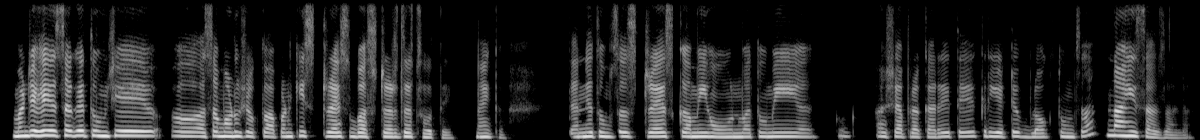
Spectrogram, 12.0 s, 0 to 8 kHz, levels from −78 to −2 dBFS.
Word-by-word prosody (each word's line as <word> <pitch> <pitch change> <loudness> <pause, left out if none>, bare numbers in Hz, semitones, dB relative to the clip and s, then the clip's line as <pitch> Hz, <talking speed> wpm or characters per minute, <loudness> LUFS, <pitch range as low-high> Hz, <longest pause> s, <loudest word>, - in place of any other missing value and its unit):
म्हणजे 260 +2 +6
हे 285 0 +7
सगळे 280 +1 +4
तुमचे 270 0 +3 0.5
अ, 260 - -8 0.3
असं 225 +3 -1
म्हणू 240 0 +4
शकतो 230 -1 -4
आपण, 225 +1 -1
की 260 - -1
स्ट्रेस 235 -3 0
बस्टरच 215 -1 0
होते, 175 -5 -6 0.3
नाही 205 0 -1
का. 165 - -18 0.7
त्याने 210 +3 +1
तुमचं 230 0 0
स्ट्रेस 225 +1 -1
कमी 225 -1 +2
होऊन 205 -1 0
मग 210 0 -1
तुम्ही 225 0 0
अ, 210 -1 -6 0.7
अशा 220 -1 -3
प्रकारे 210 +1 -4
ते 235 0 -4
क्रिएटिव 235 -1 -3
ब्लॉक 200 0 -6
तुमचा 220 +3 -4 0.2
नाहीसा 260 -7 +3
झाला. 150 -2 -14
225 Hz, 155 wpm, -20 LUFS, 210-240 Hz, 0.7 s, हे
